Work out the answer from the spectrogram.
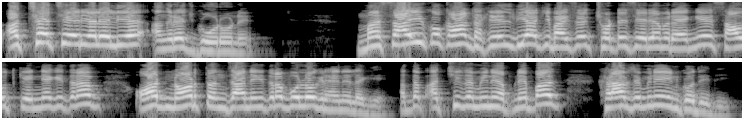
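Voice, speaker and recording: A teacher giving a history lesson in mixed Hindi and English, reading English lines slowly and explaining them quickly with playful asides to the students. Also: high voice. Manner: reads English lines slowly, then explains fast in chatty Hinglish; playful asides and jokes, addresses students directly.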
